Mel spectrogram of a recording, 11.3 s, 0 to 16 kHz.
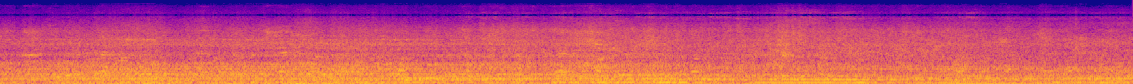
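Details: C151 train, car 3093, running from Choa Chu Kang to Yew Tee: steady rumbling rail run with a rough, gritty grind underneath that persists at cruising speed; grinding noise from under car 3093, cause unknown.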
